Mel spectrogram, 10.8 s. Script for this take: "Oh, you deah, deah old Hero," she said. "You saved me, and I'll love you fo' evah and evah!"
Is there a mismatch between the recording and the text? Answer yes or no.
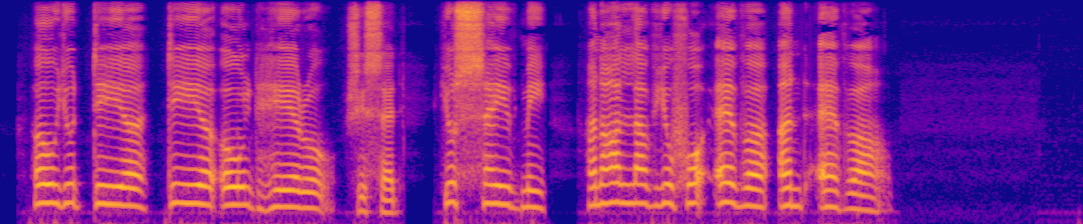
no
